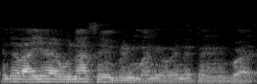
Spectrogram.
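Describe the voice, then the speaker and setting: A man's voice with lively intonation and audible room echo. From Ghana. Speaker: former student leader. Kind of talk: interview.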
